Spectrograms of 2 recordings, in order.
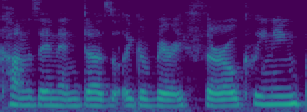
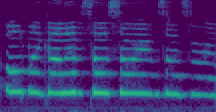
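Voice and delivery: much higher and louder, flustered; gushing apology from an embarrassed owner; frantic apologizing owner; 14 semitones higher, 7 dB louder, faster than usual. Retold or imitated. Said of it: "was like".

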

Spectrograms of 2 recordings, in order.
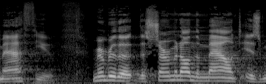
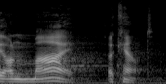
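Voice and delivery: slow, lower, with MY stretched out; stress on MY; 4 semitones lower, 4 dB quieter, slower than usual. Shown as a demonstration. Preacher correcting to what Jesus would say, stress on MY. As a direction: lean long on "my", then drop "account". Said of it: "He would say".

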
